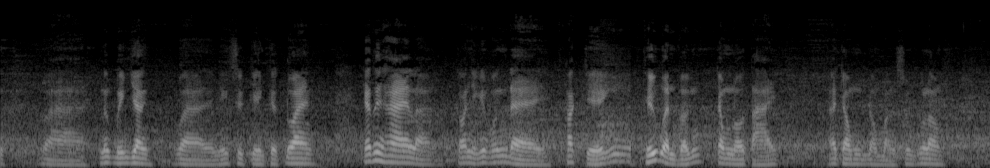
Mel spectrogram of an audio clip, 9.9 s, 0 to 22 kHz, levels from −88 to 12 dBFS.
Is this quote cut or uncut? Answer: uncut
